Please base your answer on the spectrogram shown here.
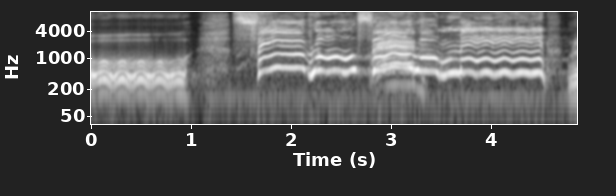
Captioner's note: falsetto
